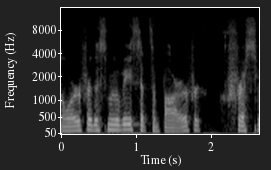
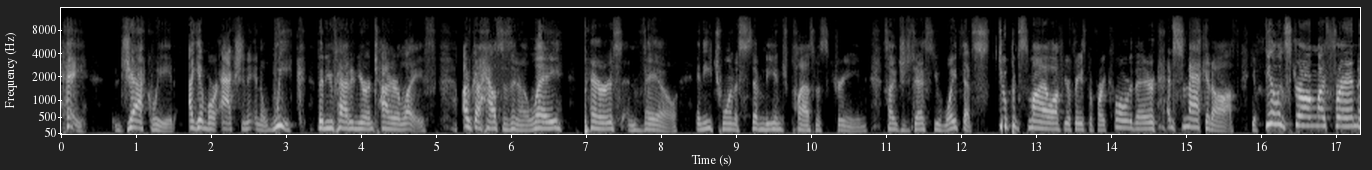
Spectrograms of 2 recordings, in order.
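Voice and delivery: put-on angry snapping voice, higher and louder; 4 semitones higher, 11 dB louder than usual. Retelling a film scene where Miles snaps at someone: imitating Miles snapping angrily. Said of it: "Miles just snaps at him".

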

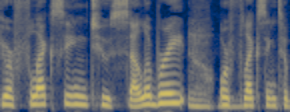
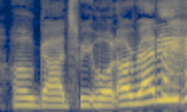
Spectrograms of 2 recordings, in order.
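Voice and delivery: put-on New York accent, strongly up front; 6 dB louder than usual. Retelling what they say when a friend asks, New York accent. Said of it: "when I talk like this and call them sweetheart".

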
